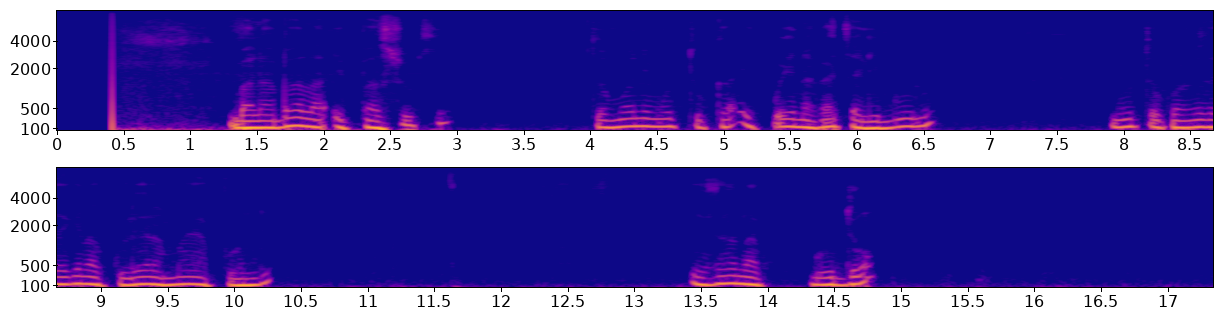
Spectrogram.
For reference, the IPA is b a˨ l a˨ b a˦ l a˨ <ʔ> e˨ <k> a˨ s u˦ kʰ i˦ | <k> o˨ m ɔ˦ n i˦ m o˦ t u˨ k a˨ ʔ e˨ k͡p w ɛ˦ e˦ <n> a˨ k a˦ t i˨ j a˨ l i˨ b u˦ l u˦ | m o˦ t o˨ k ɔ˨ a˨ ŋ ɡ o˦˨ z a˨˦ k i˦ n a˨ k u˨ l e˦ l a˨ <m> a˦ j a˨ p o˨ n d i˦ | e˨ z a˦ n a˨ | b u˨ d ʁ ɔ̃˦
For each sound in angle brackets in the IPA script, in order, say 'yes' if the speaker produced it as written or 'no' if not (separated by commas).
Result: yes, no, no, yes, yes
